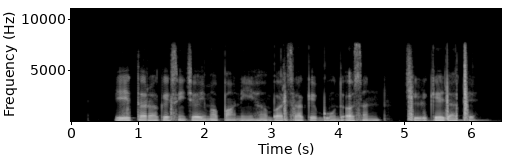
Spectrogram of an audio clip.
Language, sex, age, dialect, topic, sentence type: Chhattisgarhi, male, 18-24, Eastern, agriculture, statement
